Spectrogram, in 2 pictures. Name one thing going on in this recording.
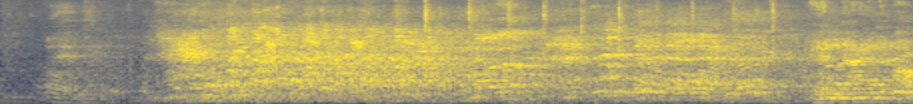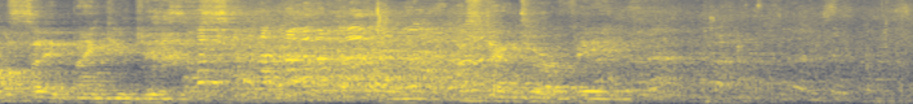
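A band plays music with guitars.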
